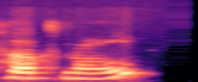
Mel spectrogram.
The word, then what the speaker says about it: Hogsmeade: Ves por primera vez Hogsmeade, perdón si lo pronuncio mal, no, sí, estuvo, perfecta pronunciación.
